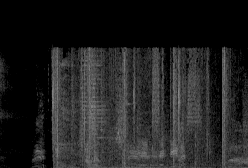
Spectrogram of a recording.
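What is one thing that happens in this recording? Gunfire and explosions blast in rapid bursts.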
